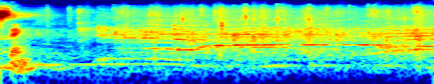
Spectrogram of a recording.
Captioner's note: attendees applauding; attendees cheering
